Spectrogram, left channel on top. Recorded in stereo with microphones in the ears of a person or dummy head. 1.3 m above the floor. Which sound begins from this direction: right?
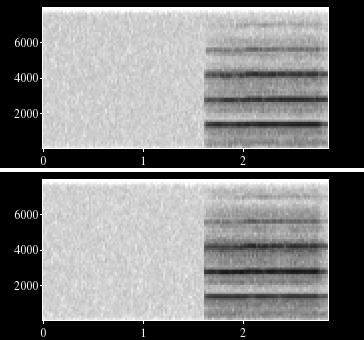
A violin, at 1.6 s.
